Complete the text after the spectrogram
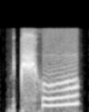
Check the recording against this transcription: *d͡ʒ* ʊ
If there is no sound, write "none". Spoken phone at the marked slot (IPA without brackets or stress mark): t͡ʃʰ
